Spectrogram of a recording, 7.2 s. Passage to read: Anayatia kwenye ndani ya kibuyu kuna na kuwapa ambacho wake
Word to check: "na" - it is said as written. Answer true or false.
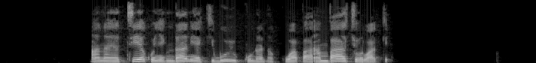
true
